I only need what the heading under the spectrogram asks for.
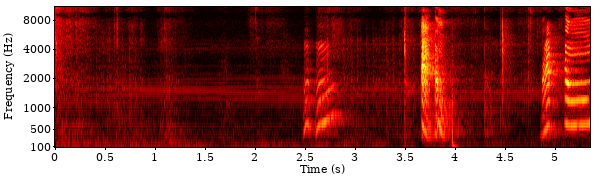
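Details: Hand-tame Alexandrine parakeet trying to talk: after a quiet start, short harsh harmonic squawks with rising tones come at about two and a half, three and a half and five seconds, in a small indoor room.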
